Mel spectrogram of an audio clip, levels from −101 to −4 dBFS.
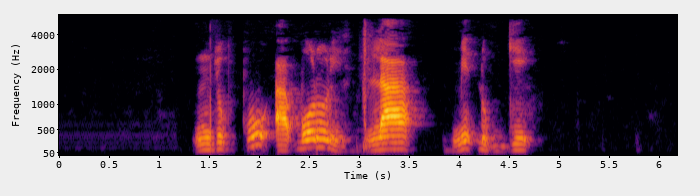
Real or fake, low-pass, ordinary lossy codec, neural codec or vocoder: real; 5.4 kHz; MP3, 48 kbps; none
